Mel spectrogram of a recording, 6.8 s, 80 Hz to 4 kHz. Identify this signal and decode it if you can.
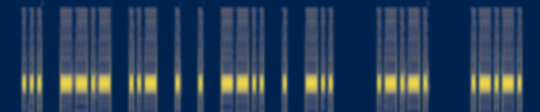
Morse code, heard as a keyed tone, about 25 wpm, spaced as for 20 wpm, 550 Hz. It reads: SQUEEZED <AR> <AR>
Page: News Headlines in Morse Code at 20 WPM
